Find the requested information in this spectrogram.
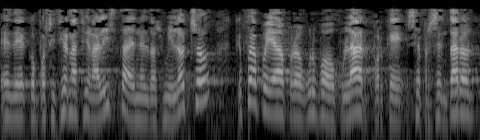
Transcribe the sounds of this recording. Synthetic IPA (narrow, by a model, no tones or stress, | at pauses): eðeko̞mpo̞siθjo̞nːaθjo̞nalist̪aene̞ld̪o̞zmilo̞t͡ʃo̞ | ke̞fwe̞apo̞ʝaðopo̞ɾe̞lɣ̞ɾupo̞po̞pulaɾpo̞ɾke̞se̞pɾese̞nt̪aɾo̞n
